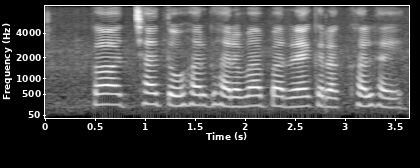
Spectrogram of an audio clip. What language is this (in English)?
Magahi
